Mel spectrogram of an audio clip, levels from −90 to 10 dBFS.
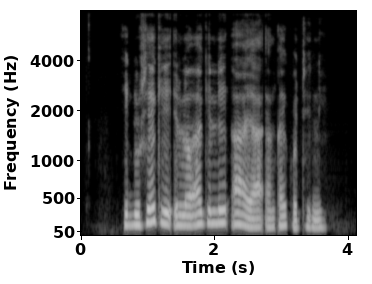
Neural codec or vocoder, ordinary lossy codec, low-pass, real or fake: codec, 16 kHz, 16 kbps, FreqCodec, smaller model; none; none; fake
